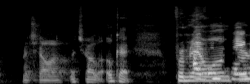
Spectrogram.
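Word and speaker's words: Bachalo: And how do you pronounce Chris Bacalo's name? Bacalo.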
